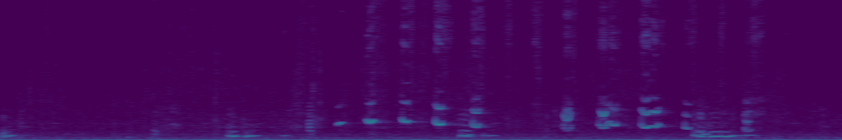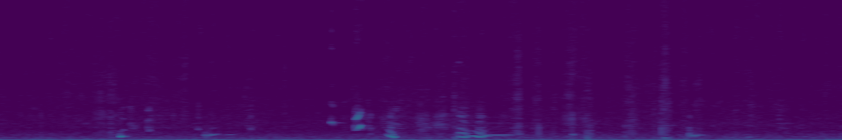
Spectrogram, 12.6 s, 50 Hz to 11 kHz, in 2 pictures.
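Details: A litter of four Havanese puppies, 16 days old, newly walking about their whelping box. Short rising squeaks and whiny yelps arrive in clusters, separated by quiet gaps, against a constant low-pitched hum and light scuffling.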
